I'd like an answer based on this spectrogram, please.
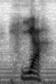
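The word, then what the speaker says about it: ひゃ: Okay we also have he and ya small ya. It will be pronounced as hya.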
